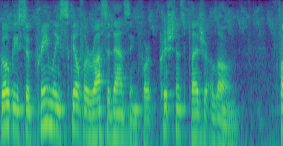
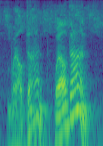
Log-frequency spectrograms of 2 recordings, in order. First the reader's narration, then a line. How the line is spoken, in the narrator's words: the other gopis exclaim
